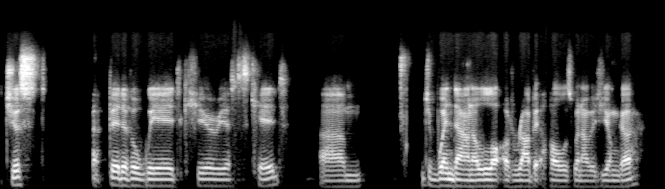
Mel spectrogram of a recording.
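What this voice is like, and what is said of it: English accent. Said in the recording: “English accent, born in the UK”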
